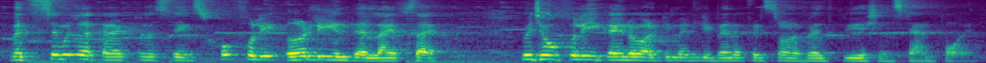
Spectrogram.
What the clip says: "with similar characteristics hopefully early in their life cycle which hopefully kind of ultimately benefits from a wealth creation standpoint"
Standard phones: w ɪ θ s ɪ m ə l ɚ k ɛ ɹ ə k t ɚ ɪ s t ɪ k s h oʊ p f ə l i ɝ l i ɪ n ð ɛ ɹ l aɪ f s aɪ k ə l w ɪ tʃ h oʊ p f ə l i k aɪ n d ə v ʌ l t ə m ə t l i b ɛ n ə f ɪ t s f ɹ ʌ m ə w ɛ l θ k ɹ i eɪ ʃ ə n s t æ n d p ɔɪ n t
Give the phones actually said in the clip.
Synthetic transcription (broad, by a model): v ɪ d s ɪ m ə l ɚ k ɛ ɹ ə k t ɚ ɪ s t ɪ k s h oʊ p f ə l i ɝ l i ɪ n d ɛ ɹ l aɪ f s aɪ ə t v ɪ tʃ h oʊ p f ə l i k aɪ n d ə v ʌ l t ə m ə t l i b ɛ n ə f ɪ t s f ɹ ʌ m ə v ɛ l t k ɹ i eɪ ʃ ə n s t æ n d p ɔɪ n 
